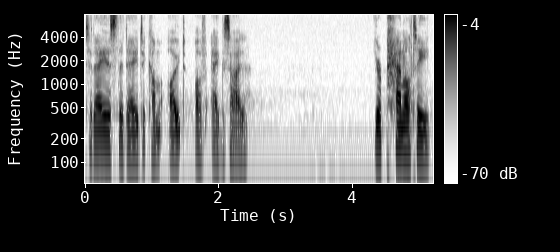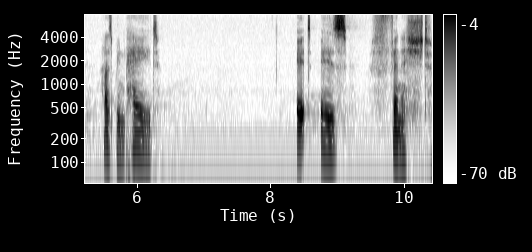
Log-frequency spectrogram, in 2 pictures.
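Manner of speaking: soft, tender tone. Speaker voices him speaking to listeners: retelling tender words. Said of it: "saying to you tenderly".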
